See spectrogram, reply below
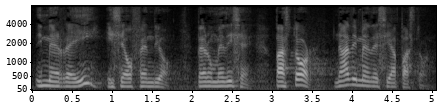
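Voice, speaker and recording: A man, a pastor preaching a sermon and telling stories with lively, acted-out voices. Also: on the high side, normal speed, slight background noise. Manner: animated storytelling, acting out voices. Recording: muffled sound with long hall reverb.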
